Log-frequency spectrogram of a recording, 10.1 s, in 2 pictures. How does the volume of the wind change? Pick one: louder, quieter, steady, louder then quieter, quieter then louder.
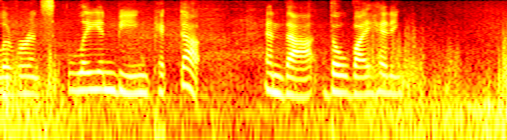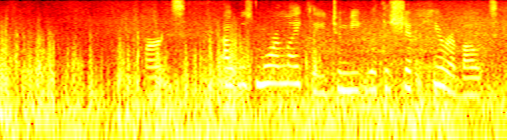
louder.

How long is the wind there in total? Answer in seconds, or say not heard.
10 s.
